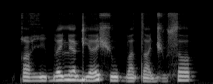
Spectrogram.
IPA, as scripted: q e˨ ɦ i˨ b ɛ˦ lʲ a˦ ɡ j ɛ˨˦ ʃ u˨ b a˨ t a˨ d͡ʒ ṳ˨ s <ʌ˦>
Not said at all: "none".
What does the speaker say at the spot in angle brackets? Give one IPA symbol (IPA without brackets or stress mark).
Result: ʌ˦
